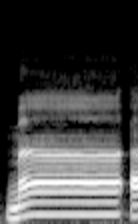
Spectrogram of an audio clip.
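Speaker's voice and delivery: ماء held very slowly, the final a long; very slow, held "maa'aa"; pausal madd. Shown as a demonstration. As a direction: stretch out ماء, both long vowels drawn. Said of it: "أتكلم أنا على المد الثاني".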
